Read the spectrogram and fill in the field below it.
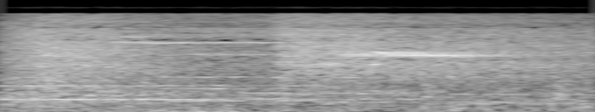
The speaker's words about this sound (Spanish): lo que van a escuchar es cómo la militante y diputada chilena Camila Vallejo manejó un subte autorizada por un maquinista trosco de Metro Delegados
